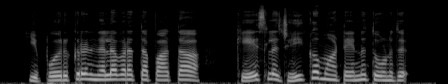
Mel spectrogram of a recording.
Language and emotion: Tamil, sad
